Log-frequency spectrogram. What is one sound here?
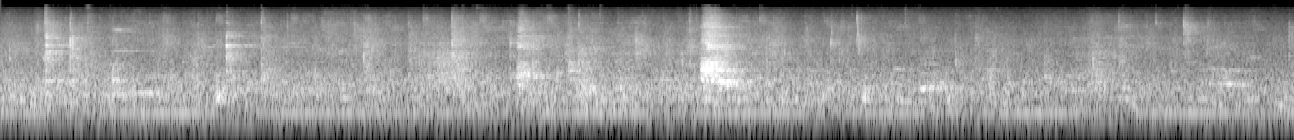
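Music stands and instruments knock and clatter.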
